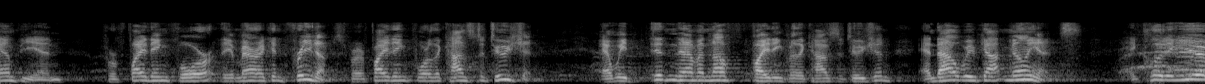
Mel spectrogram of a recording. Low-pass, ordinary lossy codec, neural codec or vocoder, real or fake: 7.2 kHz; AAC, 32 kbps; vocoder, 44.1 kHz, 128 mel bands every 512 samples, BigVGAN v2; fake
